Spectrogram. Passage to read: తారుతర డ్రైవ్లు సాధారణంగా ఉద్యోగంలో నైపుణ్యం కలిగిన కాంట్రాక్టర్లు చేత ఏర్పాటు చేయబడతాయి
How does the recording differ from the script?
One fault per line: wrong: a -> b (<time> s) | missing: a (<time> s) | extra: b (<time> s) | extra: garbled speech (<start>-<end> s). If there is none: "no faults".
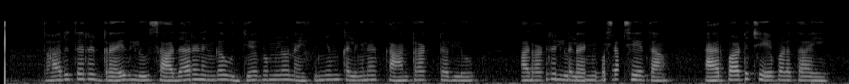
extra: garbled speech (5.2-6.2 s)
